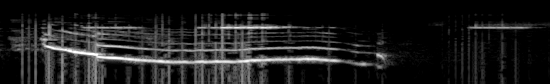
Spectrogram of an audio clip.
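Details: Pet dog at home, caught on a pet camera, alerting to carbon monoxide: one long wavering howl that slides down and then levels off, while a high, steady electronic alarm tone sounds over it and returns after a short pause.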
